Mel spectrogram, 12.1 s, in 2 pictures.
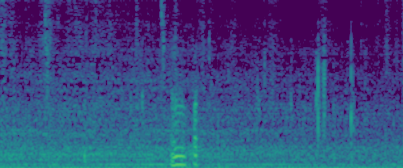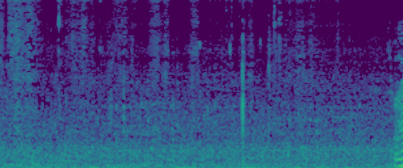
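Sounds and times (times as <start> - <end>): person chewing food: 0.0 - 11.6
low hum: 0.0 - 12.0.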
